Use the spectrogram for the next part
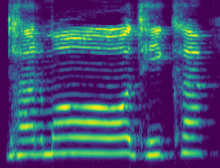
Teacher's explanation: ಧರ್ಮೋಧಿಕ ಮೋ ಸ್ವಲ್ಪ ದೀರ್ಘ ಮಾಡಿ, ಅಲ್ಲಿ ನಮಗೆ ಪ್ಲುತಸ್ವರ ಇದೆ.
